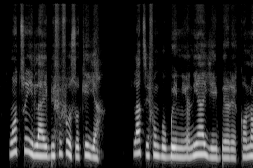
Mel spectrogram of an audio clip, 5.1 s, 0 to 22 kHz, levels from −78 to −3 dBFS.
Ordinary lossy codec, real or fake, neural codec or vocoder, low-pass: none; fake; autoencoder, 48 kHz, 128 numbers a frame, DAC-VAE, trained on Japanese speech; none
